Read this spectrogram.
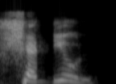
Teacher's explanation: most of the British English often pronounce words like schedule with a sure sound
